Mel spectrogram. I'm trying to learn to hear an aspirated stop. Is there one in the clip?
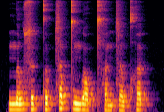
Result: yes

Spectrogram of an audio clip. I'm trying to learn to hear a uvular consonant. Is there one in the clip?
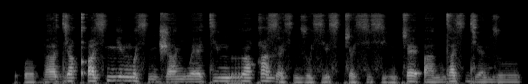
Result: yes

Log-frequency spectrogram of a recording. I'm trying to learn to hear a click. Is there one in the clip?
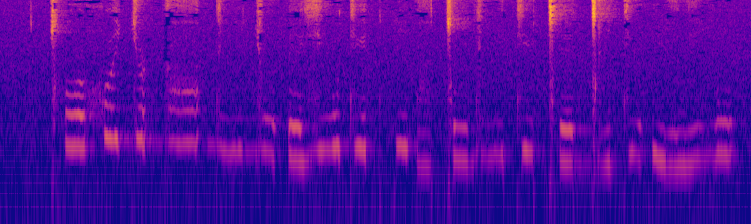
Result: yes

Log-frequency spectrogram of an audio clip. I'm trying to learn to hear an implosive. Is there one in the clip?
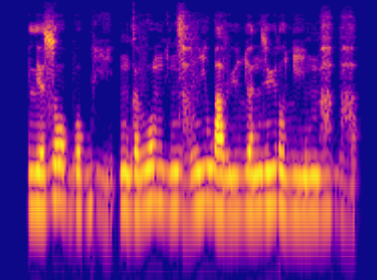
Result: no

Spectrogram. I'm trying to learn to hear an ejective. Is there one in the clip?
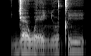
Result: yes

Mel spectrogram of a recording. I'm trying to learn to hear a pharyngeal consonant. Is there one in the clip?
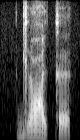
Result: yes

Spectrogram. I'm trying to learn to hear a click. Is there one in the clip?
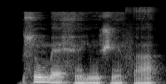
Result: no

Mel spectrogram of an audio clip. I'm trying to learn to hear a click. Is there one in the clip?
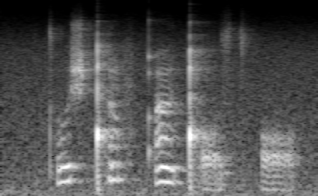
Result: yes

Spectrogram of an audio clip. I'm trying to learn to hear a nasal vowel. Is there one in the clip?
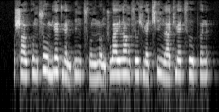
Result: no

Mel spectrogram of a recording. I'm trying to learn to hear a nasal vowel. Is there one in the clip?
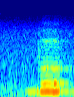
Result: no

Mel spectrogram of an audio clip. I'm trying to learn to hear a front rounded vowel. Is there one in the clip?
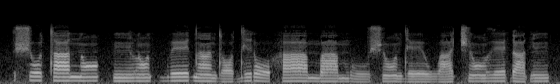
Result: no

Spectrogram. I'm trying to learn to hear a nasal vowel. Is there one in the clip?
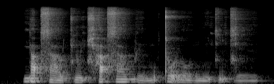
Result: yes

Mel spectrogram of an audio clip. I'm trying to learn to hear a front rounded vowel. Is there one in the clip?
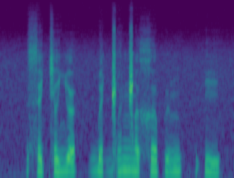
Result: yes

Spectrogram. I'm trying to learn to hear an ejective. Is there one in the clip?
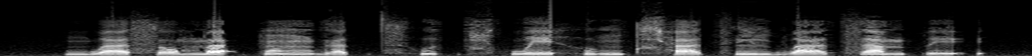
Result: no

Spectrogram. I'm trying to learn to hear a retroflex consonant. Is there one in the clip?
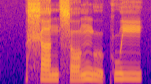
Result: no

